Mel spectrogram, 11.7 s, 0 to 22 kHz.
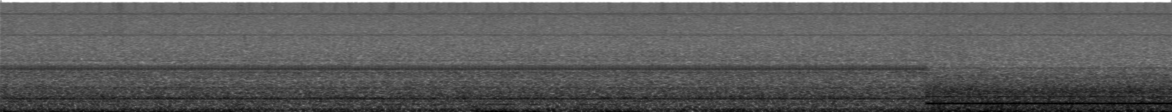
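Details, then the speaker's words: Opus BT-C3100 v2.2 battery charger in its stock cooling configuration, discharge current set to 1 A: constant airy fan hiss with a high steady whine that drops to a lower hum; loud, annoying cooling fan, and it overheated and cut the load. "на першому місці у нас опуск такий надокучливий шум він Дуже заважає спати"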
